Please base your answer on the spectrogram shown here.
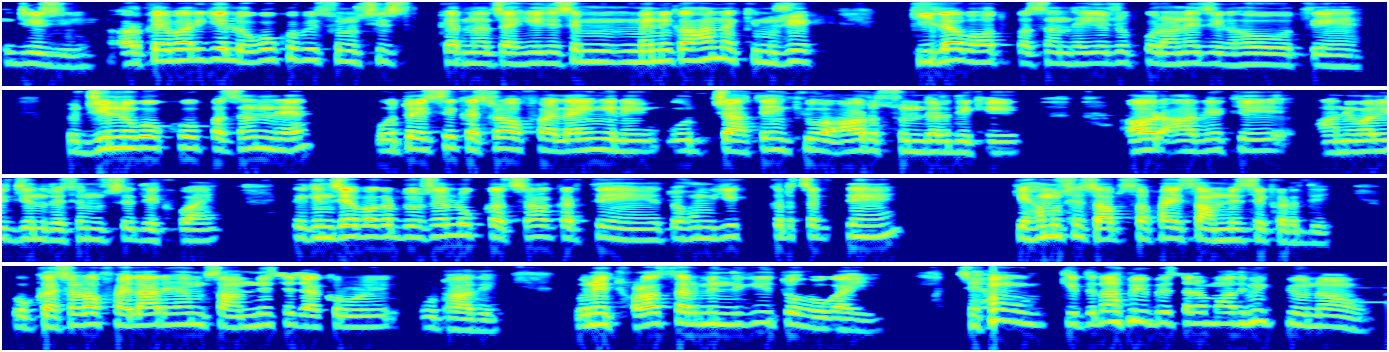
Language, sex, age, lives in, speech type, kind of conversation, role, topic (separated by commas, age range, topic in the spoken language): Hindi, male, 20-24, India, conversation, unstructured, none, क्या यात्रा के दौरान गंदगी देखकर कभी आपका मन खराब हुआ है?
